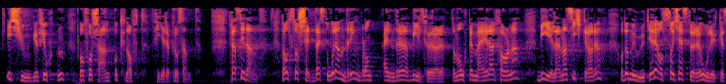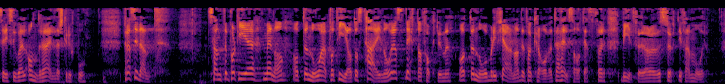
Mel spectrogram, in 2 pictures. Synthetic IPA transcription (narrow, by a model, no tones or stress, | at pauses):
ɪçʉːɡəfjʊʈːɳ̩ʋɑfɔʂæ̰ːlpʰɔkʰnɑ̰ft̪fiːɾəpʰɾʊsɛ̰nt̪ | pʰɾɛsɪd̪ɛ̰nt̪d̪d̪̥ɛhɑɾɑlt̪sɔʂɛd̪ːæɪst̪uːɾɛnd̪ɾɪŋblɑnt̪ɛld̪ɾəbiːlføːɾɑɾəd̪̥ɛmɑɾjɔʈːəmæɪɾæɾfɑːɳə | biːlənɑsɪkɾɑɾəɔd̪ɛmʉːt̪ʰjøːɾɑlt̪sɔɪçːæst̪œɾəuːlʏkːəsɾɪsɪkʊɛlʔɑnd̪ɾəɛld̪əʂɡɾʉpːʊ | pʰɾɛsɪd̪ɛnt̪ | sɛnt̪əpʰɑʈʰiːəmeːnəɾɑ̰t̪̚d̪ɛnoːæɾpʰɔt̪ʰiːɑɑt̪ɔst̪ʰæɪnoːʋəɾɑsd̪ɛt̪ːɑæfɑkt̪ʉməɔɑt̪̚d̪ɛnoːblɪfjæːɳɑd̪ɛt̪ːəɑɾkʰɾɑ̰ːʋət̪ʰɪlɦɛlsəɑ̰t̪ʰɛsfɔɾbiːlføːɾɑɾoːʋəsœt̪ːɪfɛ̰mːo̰ːɾ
